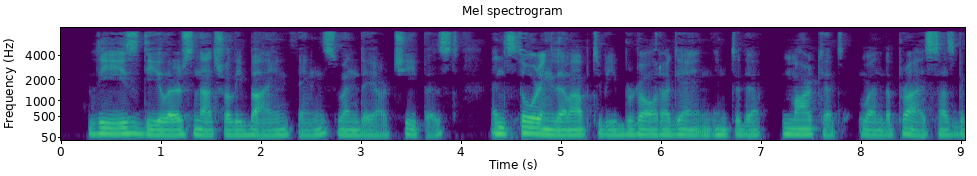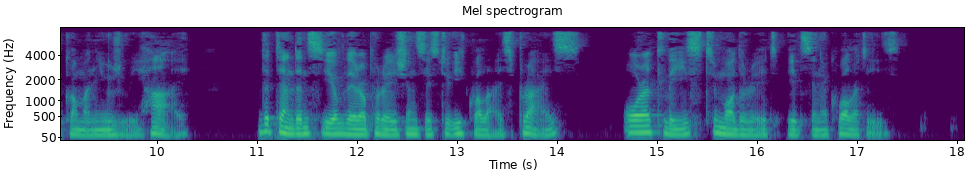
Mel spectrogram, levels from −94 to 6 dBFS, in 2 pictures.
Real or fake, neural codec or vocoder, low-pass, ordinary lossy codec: real; none; 7.2 kHz; MP3, 48 kbps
